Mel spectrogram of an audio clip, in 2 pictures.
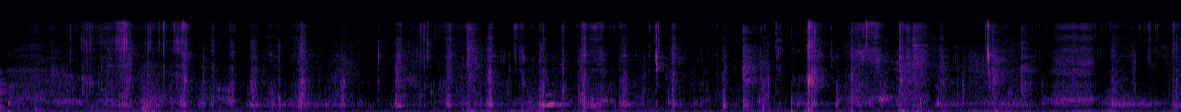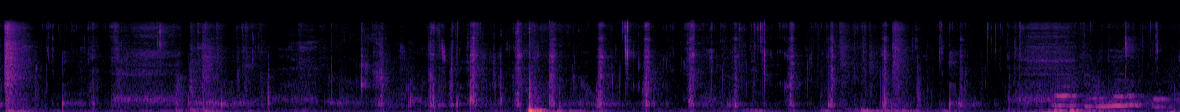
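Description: Close-up chewing of crunchy raw shredded kohlrabi salad, many irregular crisp crunches. One low thump about two-thirds of the way through.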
